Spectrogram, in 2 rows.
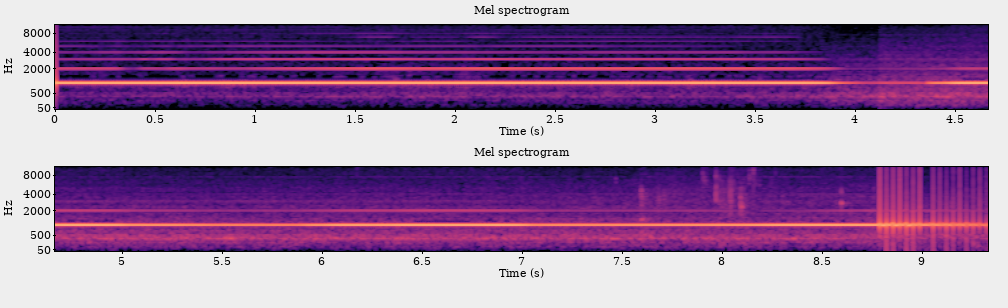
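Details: Kit-built Mod Amp K-MOD102+ with EL84 tube, after repair of a no-output fault, volume at five, driving speakers: clean, steady single-pitch test tone without crackle, hum or dropouts; amp now passing signal properly.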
